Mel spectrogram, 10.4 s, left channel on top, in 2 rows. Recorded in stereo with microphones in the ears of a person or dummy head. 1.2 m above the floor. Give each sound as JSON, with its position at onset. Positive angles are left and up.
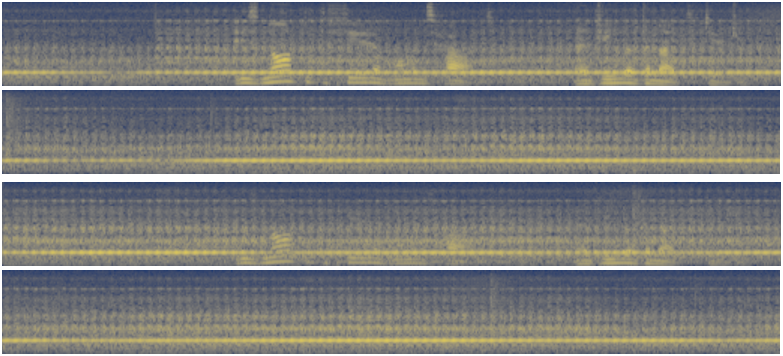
{"t": 1.5, "sound": "a man speaking", "side_deg": 80}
